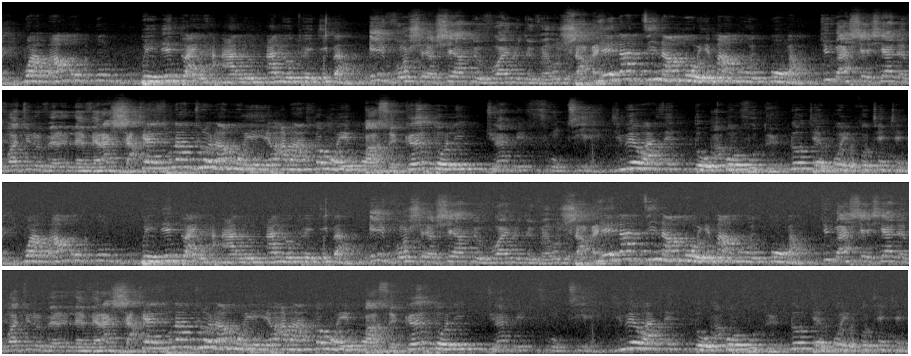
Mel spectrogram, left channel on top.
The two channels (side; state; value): right; noise; hiss, 12 dB below the sound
